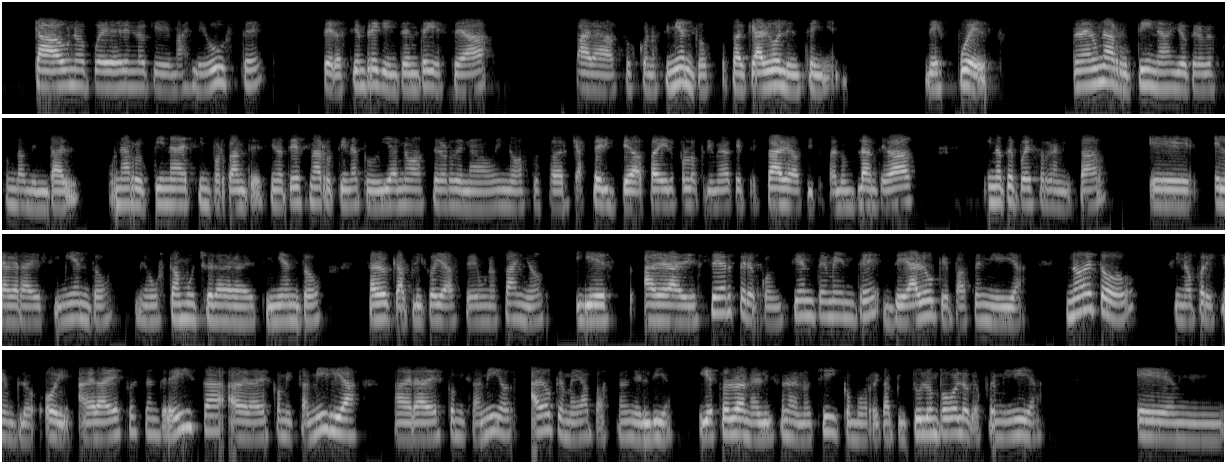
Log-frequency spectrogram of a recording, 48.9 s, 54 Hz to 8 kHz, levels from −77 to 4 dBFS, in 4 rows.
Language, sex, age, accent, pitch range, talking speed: Spanish, female, 20-39, Argentinian, 160-185 Hz, 190 wpm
